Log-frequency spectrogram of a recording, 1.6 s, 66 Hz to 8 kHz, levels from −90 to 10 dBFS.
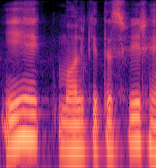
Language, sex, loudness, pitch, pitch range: Urdu, male, -15 LUFS, 135 Hz, 115-145 Hz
